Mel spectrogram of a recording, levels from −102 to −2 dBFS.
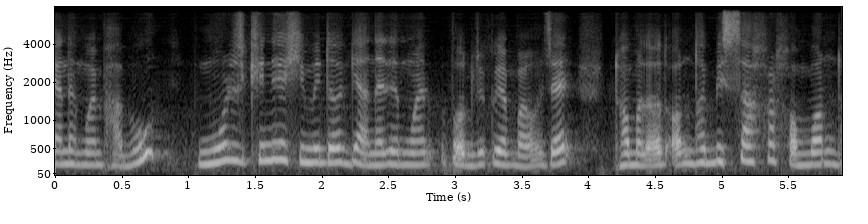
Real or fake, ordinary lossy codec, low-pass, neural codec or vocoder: fake; none; 7.2 kHz; codec, 16 kHz, 0.7 kbps, FocalCodec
